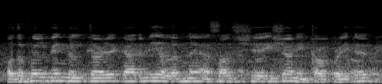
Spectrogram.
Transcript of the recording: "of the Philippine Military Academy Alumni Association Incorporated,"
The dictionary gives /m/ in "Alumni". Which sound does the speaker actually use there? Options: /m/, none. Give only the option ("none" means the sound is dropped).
none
